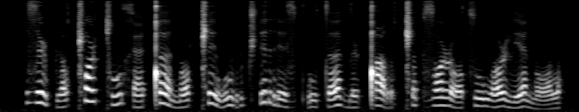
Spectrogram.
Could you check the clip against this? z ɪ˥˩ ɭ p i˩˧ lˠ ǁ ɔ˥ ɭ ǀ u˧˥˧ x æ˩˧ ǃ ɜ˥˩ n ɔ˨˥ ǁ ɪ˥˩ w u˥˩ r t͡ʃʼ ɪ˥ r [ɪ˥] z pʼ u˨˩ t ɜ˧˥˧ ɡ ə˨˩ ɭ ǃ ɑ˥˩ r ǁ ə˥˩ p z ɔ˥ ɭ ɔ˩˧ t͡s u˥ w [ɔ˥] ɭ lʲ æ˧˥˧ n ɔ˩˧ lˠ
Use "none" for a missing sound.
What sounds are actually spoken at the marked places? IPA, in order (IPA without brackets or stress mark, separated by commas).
ɪ˨˩, ɔ˧˥˧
